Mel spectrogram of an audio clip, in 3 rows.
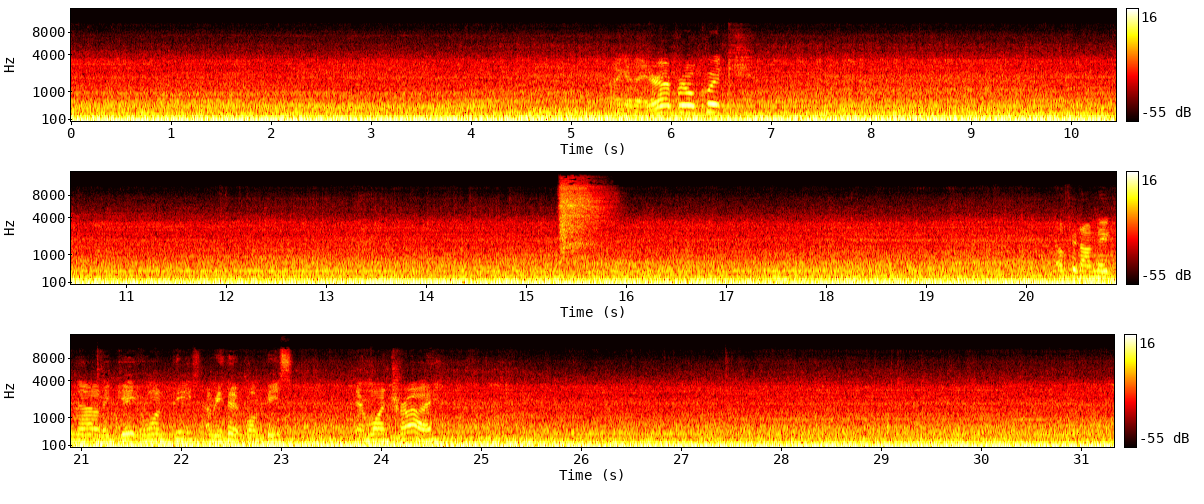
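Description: Kenworth W900 semi truck's diesel engine running, a steady low rumble heard from inside the cab. About halfway through comes one short, sharp hiss of air from the truck's air brake system.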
